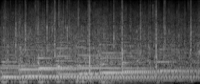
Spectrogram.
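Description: Studio audience applauding over background music of held, steady notes.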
